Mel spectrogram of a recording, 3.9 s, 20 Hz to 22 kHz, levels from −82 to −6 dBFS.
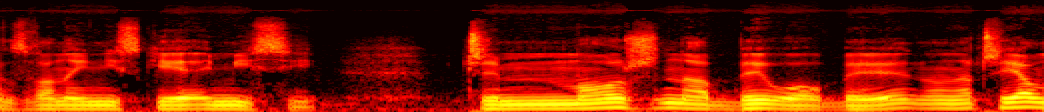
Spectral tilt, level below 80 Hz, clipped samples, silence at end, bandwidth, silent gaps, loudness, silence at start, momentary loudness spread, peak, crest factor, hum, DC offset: -5 dB/octave; -58 dBFS; under 0.1%; 0 s; over 20 kHz; none; -27 LUFS; 0 s; 7 LU; -10 dBFS; 16 dB; none; under 0.1%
